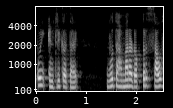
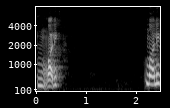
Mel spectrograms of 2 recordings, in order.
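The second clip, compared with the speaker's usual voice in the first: tearful, crying voice thick with weeping; 3 semitones higher than usual. Butler uncle, found in a room late at night, calls for the master; crying. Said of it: "आप रो क्यों रही है?".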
